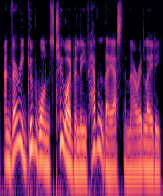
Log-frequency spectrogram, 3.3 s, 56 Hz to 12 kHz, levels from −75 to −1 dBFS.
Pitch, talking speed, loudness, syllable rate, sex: 145 Hz, 240 wpm, -20 LUFS, 6.4 syllables/s, male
